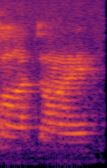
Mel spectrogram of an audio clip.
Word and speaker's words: Bondi: And they would say, "Go to Bondi Beach or Bondi Beach, however you pronounce it." Bondi.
